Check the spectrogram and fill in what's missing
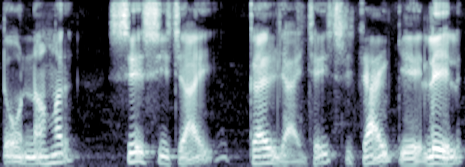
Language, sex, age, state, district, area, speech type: Maithili, male, 45-60, Bihar, Muzaffarpur, urban, spontaneous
